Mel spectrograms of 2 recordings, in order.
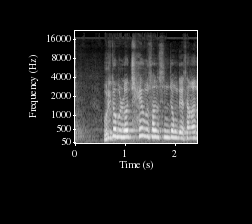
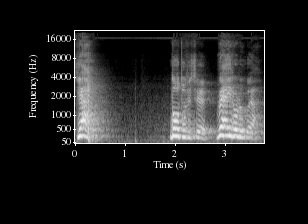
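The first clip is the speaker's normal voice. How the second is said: put-on much higher, louder, slow furious yell at a lost child; angry scolding; 6 semitones higher, 4 dB louder, slower than usual. Frantic parent finding the lost son, angry shout. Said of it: "하면서 아마 책망했을지도 몰라요".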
